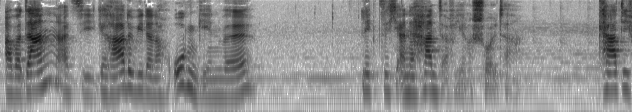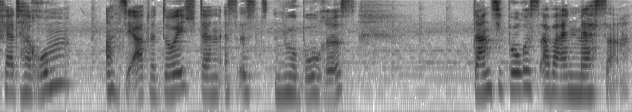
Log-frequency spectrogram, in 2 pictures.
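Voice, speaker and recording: An actress playing an earnest young podcaster, speaking in a casual, slightly hesitant storytelling style. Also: female voice, medium pitch, steady tone, moderate pace, fairly bright tone, faint music behind, lightly acted. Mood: suspenseful. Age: young adult. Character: earnest young female podcaster haunted by a childhood memory. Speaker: podcast host and narrator. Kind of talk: conversational first-person audio drama storytelling.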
